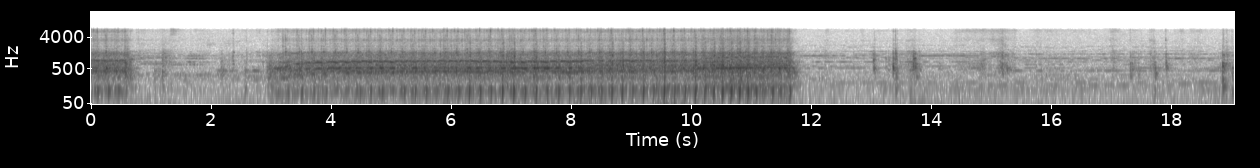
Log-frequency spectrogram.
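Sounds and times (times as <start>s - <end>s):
sewing machine stitching: 0.0s - 0.8s, 2.9s - 11.8s.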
